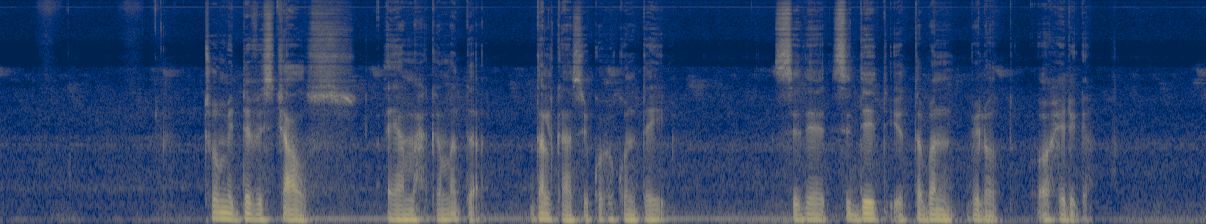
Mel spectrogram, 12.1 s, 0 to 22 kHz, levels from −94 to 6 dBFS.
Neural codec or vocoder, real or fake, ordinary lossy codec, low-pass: none; real; none; none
